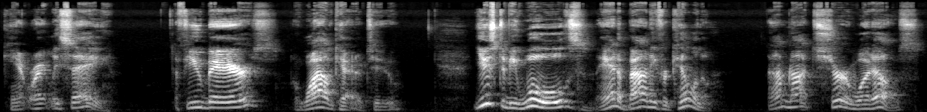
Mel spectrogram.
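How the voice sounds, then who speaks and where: A man reading the storybook part of a steady, plainspoken mountain guide in an understated, folksy way. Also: high-pitched, measured pace, gravelly, exaggerated voice. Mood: matter-of-fact.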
